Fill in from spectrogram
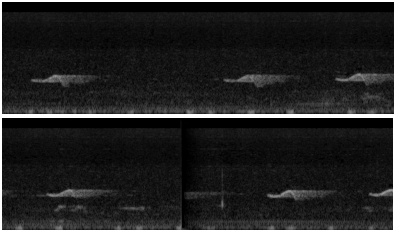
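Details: Owl calling: short whistled hoots with a quick upward slur, repeated about every one and a half seconds over low background rumble, with a brief break in sound midway.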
